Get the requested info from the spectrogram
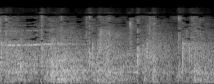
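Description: Loud, noisy crowd at a wrestling show, with several sharp thuds of impacts in the ring and one long, high whistle that fades out within the first second.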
